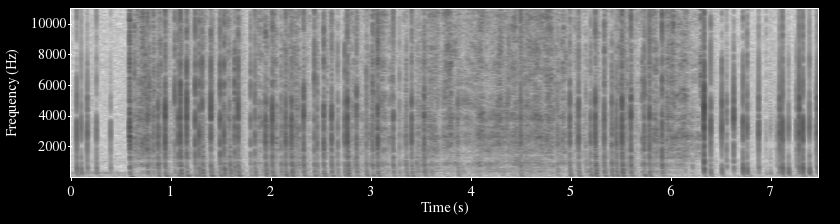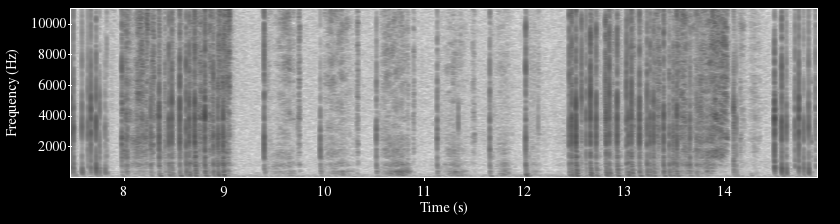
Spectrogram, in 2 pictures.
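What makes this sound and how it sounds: Fingertips and long nails tap rapidly on the cover of a red and orange paperback book with a barcode, lying flat. The result is a dense, crackly stream of quick, dry taps with a scratchy texture and some low thumping body. The tapping comes in bursts, with a softer, sparser stretch around the middle and brief gaps before it picks up again.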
